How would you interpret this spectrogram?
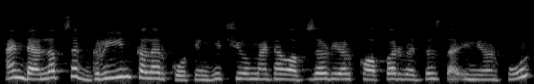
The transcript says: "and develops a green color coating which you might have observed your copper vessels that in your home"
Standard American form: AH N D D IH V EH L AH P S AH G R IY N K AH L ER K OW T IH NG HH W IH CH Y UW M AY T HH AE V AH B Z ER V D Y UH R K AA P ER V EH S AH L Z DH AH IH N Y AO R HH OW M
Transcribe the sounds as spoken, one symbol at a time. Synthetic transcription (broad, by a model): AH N D D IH V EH L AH P S AH G R IY N K AH L ER K OW T IH NG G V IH CH Y UW M AY T HH AE V AH B Z ER V D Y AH R K AA P ER V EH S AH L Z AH IH N Y AO R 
